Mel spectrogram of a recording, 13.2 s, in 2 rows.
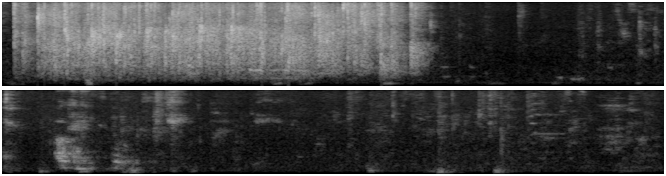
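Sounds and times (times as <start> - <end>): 
audience applause: 0.0 - 4.4
speech: 7.2 - 8.3.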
